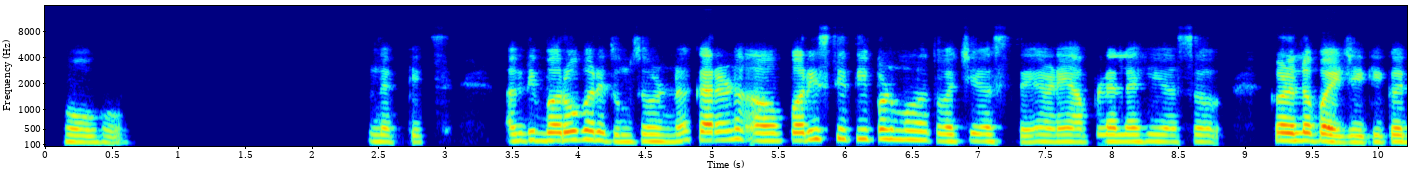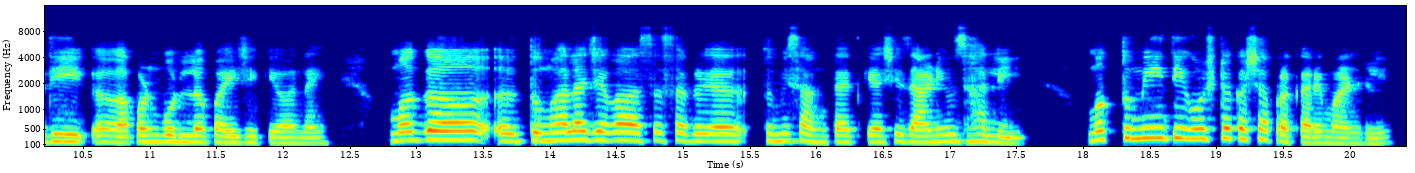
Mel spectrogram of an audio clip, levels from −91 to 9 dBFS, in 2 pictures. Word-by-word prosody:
हो, 165 -2 -2
हो. 155 +1 -12 1.8
नक्कीच, 170 - -9 0.5
अगदी 195 +4 -3
बरोबर 220 +2 +4
आहे 200 - -1
तुमचं 175 +1 -6
म्हणणं 180 +2 -2
कारण 215 +3 +3
अ, 195 0 +2
परिस्थिती 245 +3 0
पण 250 0 +3
महत्त्वाची 195 -5 -2
असते 175 -3 -5
आणि 175 0 -1
आपल्यालाही 175 +1 -2
असं 170 0 -5 0.4
कळलं 200 0 +6
पाहिजे, 165 -4 +5
की 170 +1 -7
कधी 180 +1 +2
अ, - - -2 0.2
आपण 170 +3 -1
बोललं 170 -1 0
पाहिजे 155 -1 -3
किंवा 145 -1 -4
नाही. 140 0 -9 0.5
मग 215 +2 +1
अ, 225 -4 +5
तुम्हाला 210 +2 +3
जेव्हा 210 -1 +3
असं 200 +1 -3
सगळं 185 -2 +1 0.2
तुम्ही 190 0 -3
सांगतायत 165 -4 -3
की 170 - -2
अशी 170 +2 -2
जाणीव 170 +1 -1
झाली. 170 -5 -4 0.5
मग 225 +2 +2
तुम्ही 270 +1 +3
ती 275 - +3
गोष्ट 255 +1 +2
कशा 245 -1 +2
प्रकारे 155 -4 -1
मांडली? 135 -2 -7
180 Hz, 135 wpm, -23 LUFS, 165-210 Hz, 1.8 s, कळलं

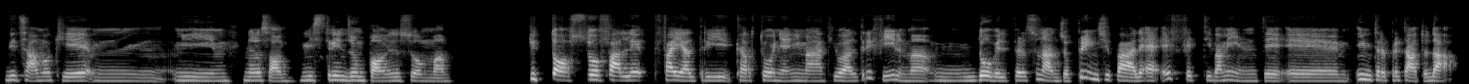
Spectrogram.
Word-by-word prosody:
diciamo 195 -3 -2
che, 180 -1 +1
mhmm, 160 -4 -12
mi 180 -2 -4 0.3
non 185 -1 -2
lo 185 - +2
so, 155 -4 0
mi 195 +1 -4
stringe 195 0 0
un 185 -1 -1
po', 160 -3 +4
insomma. 160 -3 -4 0.8
Piuttosto 225 -3 +3
falle 195 -3 +3
fai 200 -2 +4
altri 180 -2 -1
cartoni 175 0 -2
animati 160 0 -2
o 180 - +2
altri 165 - -1
film, 205 -6 -1
mhmm, 175 +2 -4
dove 195 -2 +4
il 165 0 -5
personaggio 180 -4 0
principale 195 - +3
è, - - -4
effettivamente, 180 - -3
ehm, 160 -1 -2
interpretato 195 -7 +1
da - - +3
180 Hz, 125 wpm, -22 LUFS, 165-195 Hz, 0.8 s, po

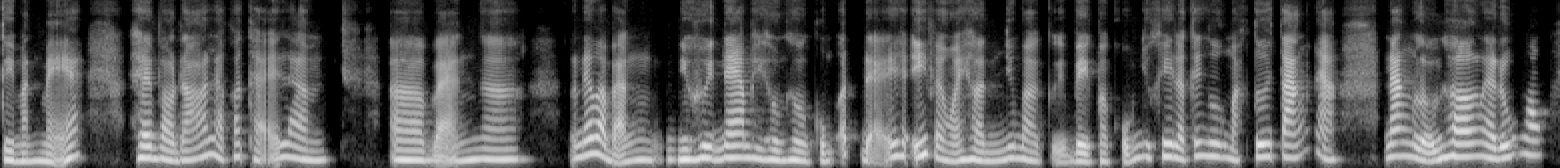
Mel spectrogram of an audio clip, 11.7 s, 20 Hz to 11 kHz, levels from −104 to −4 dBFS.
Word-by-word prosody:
kỳ 185 -2 +2
mạnh 165 +1 -1
mẽ. 195 +10 +1 0.4
Thêm 225 -1 +5
vào 195 -4 +1
đó 190 +9 -1
là 285 - -1
có 255 - -2
thể 185 +2 -4
là, 225 -5 0 0.6
ờ, 185 -1 +3
bạn, 185 +3 0
ờ, 195 -1 +1 0.6
nếu 295 +3 +3
mà 290 - +4
bạn 185 +3 -1 0.2
nhiều 195 0 +5
khi 230 -1 +5
nam 230 +3 +3
thì 210 -3 0
thường 190 -2 +1
thường 180 -3 +2
cũng 165 0 -5
ít 310 - -6
để - - -2
ý 260 +2 +1
ý 275 +6 +3
về 215 - 0
ngoại 170 0 0
hình, 175 -3 +1
nhưng 220 +1 -1
mà 185 -5 -1
c - - -16 0.2
việc 160 -2 +3
mà 165 - -3
cũng 180 +7 -5
nhiều 240 -1 -4
khi 255 -1 +3
là 210 - +1
cái 265 +7 -3
gương 255 -3 -1
mặt 195 -1 -5
tươi 250 +1 +4
tắn 240 -2 +3
nè, 200 -7 -1 0.4
năng 260 0 +3
lượng 185 0 +3
hơn 255 +1 +4
nè, 225 -4 +2
đúng 245 +8 0
hông? 280 -1 -2
210 Hz, 260 wpm, -23 LUFS, 185-250 Hz, 0.6 s, Thêm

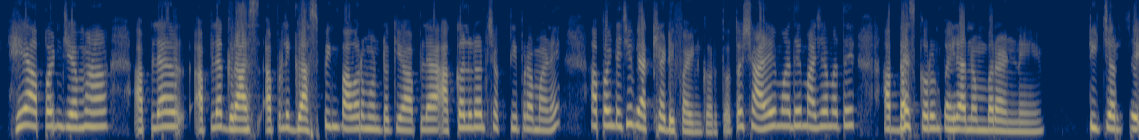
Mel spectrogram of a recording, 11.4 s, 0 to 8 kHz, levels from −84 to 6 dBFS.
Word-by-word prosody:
हे 290 - +3
आपण 310 -1 +3
जेव्हा 300 +2 +2 0.3
आपल्या 275 +6 0 0.4
आपल्या 280 +6 0
ग्रास 240 -1 +4
आपले 275 +4 0
ग्रास्पिंग 255 +5 +1
पॉवर 255 0 +3
म्हणतो 245 -2 -1
किंवा 235 -2 +1
आपल्या 235 +2 0
आकलन 275 +6 +1
शक्तीप्रमाणे 250 -3 -4 0.3
आपण 320 +1 +2
त्याची 315 +4 -1
व्याख्या 275 -5 +1
डिफाईन 200 -3 -1
करतो. 185 -1 -7
तर 305 - +1
शाळेमध्ये 310 +3 +1
माझ्या 305 0 0
मते 310 +2 -2 0.3
अभ्यास 250 +5 +3
करून 265 -1 +2
पहिला 245 -1 +3
नंबर 230 -1 0
आणणे, 200 -1 -3 0.5
टीचरचे 260 -2 +1
260 Hz, 155 wpm, -23 LUFS, 235-300 Hz, 0.5 s, ग्रास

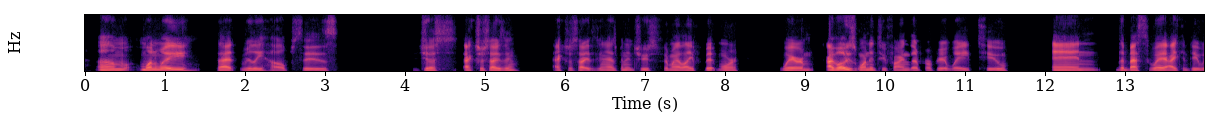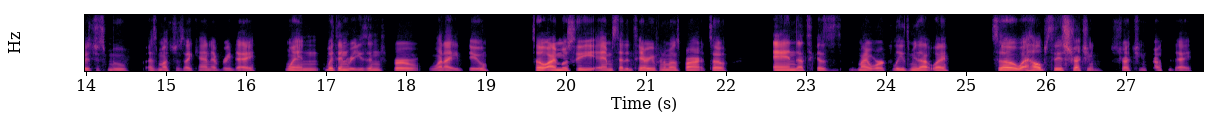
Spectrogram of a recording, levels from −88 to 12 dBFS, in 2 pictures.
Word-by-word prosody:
Um, 160 +1 +2
one 145 +2 +4
way 145 0 +6 0.3
that 110 -2 +5
really 105 -2 -1
helps 95 0 -8
is 95 +2 -4 1.0
just 105 -2 -4
exercising. 105 +2 +1 0.4
Exercising 95 - -2
has 95 +1 -3
been 100 -1 -7
introduced 95 +1 -8
to 105 - -7
my 95 -1 0
life 95 +1 +1
a - - -38
bit - - -1
more 105 +1 -3 0.5
where 95 -1 +4 0.2
I've 130 +1 +10
always 150 -5 +7
wanted 110 +2 0
to 100 - -11
find 90 0 -3
the - - 0
appropriate 80 - -5
way 90 +4 -2 0.2
to, 95 +3 -3 0.6
and 95 -6 +4 0.2
the 125 +1 -2
best 115 +2 +4
way 110 -3 +5
I 95 +1 +6
can 105 0 -16
do 95 -2 -4
is 95 - -3
just 95 - -17
move 95 0 -9 0.3
as 100 - -9
much 95 0 -6
as 90 - -20
I - - -3
can - - -7
every - - -7
day - - -1 0.4
when 95 -3 -3
within 110 -3 0
reason 100 +3 -5
for 95 -5 +1
what - - -3
I 95 - 0
do. 90 +8 -4 0.6
So, - - +5
I 105 - +8
mostly 100 -2 -1
am 90 +2 0
sedentary 105 +2 -1
for 115 +2 -12
the 115 - -4
most 110 0 -3
part 110 -2 +1
so - - +1 0.6
and 105 -1 +6
that's 95 +1 -3
because 100 +5 -8 0.2
my - - +2
work - - -1
leaves 100 0 -4
me 110 - -2
that 100 -1 +2
way. 110 +2 +1 0.5
So 110 -2 +5
what - - +5
helps 130 +1 +3
is 110 -2 +1
stretching; 110 +1 -2
stretching - - -7
throughout - - -9
the - - -26
day. - - -6
100 Hz, 175 wpm, -27 LUFS, 95-110 Hz, 1.0 s, I've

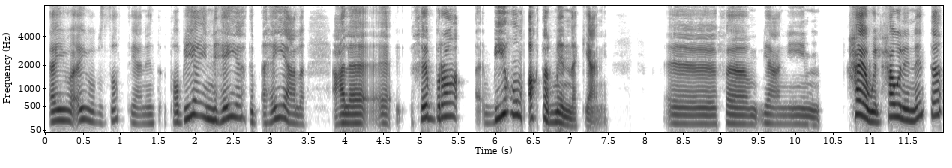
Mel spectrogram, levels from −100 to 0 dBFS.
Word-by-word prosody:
أيوه، 205 0 0
أيوه 220 -2 -3
بالضبط، 190 +6 -15
يعني 160 -1 -13
أنت 160 +1 -15
طبيعي 260 - -2
إن 235 -3 +1
هي 250 +5 -1
تبقى 185 -6 -11
هي 245 +3 -2
على 165 -7 -5 0.4
على 165 0 0
آآ 165 0 -4 0.3
خبرة 265 +4 +2 0.4
بيهم 305 - +2
أكتر 195 - +4
منك 140 -11 -1
يعني. - - -4 0.7
آآ 155 -1 -5
ف 155 - -23
آمم 155 -2 -1
يعني 150 -4 -8 0.4
حاول، 195 - +7
حاول 280 0 +5
إن 210 -1 +3
أنت 300 +4 -4
180 Hz, 130 wpm, -22 LUFS, 155-240 Hz, 0.7 s, حاول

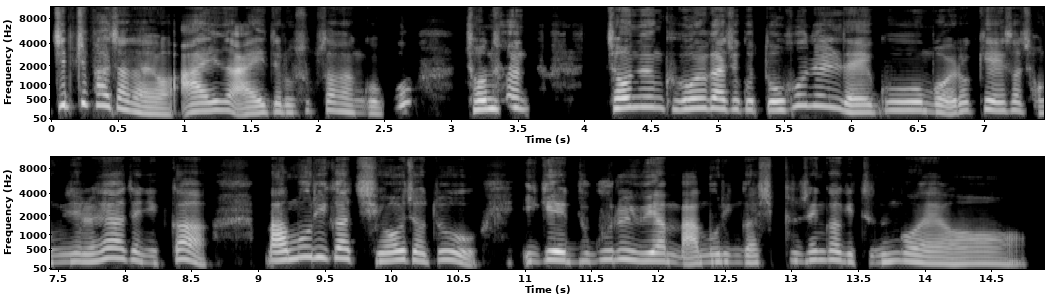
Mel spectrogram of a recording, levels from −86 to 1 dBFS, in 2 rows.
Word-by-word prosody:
찝찝하잖아요. 260 - +2
아이는 200 +3 +3
아이대로 165 +4 +2
속상한 185 -5 -5
거고 280 - -6 0.4
저는 230 +2 +6 0.8
저는 275 +1 +4
그걸 245 +3 +2
가지고 230 -3 +3
또 215 +1 +3
혼을 305 0 -2
내고 205 +5 +1
뭐 175 -6 -1
이렇게 205 +5 +1
해서 200 0 -2
정리를 175 +3 -6
해야 260 0 +1
되니까 210 - -2 0.4
마무리가 260 +4 +3
지어져도 210 0 -1 0.3
이게 205 +3 +4
누구를 220 +4 -5
위한 190 -4 0
마무리인가 160 +3 -2
싶은 190 +4 -11
생각이 215 -3 -4
드는 175 +5 -8
거예요. 140 -6 -4
205 Hz, 305 characters per minute, -23 LUFS, 170-230 Hz, 0.8 s, 저는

